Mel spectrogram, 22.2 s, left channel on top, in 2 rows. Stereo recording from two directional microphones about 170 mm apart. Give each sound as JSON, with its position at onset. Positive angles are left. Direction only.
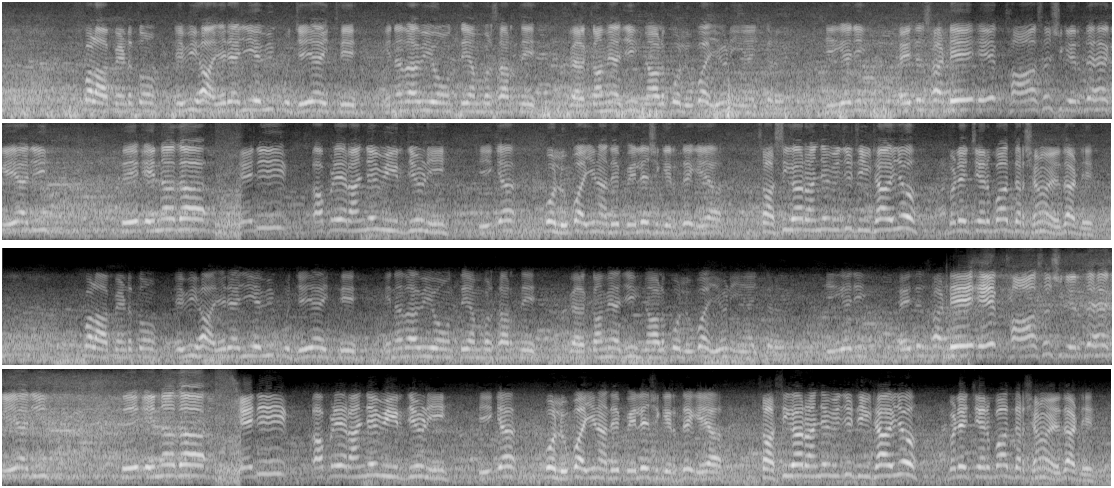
{"t": 0.9, "sound": "speech", "side_deg": 30}
{"t": 9.8, "sound": "speech", "side_deg": 10}
{"t": 12.6, "sound": "speech", "side_deg": 10}
{"t": 14.3, "sound": "speech", "side_deg": 35}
